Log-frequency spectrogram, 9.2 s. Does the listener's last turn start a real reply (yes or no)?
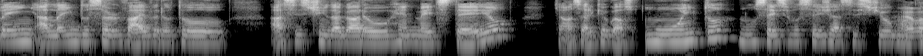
yes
